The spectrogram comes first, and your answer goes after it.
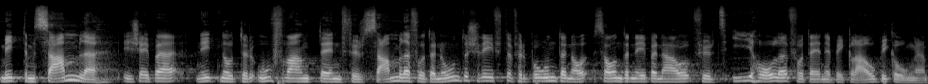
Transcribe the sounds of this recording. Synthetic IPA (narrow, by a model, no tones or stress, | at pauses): mɪt̚ːəmsamləɪʃɛbə | nɪdnʊd̥əɾuːfvant̚d̥ɛnfʏɾsa̰mləfodənʊndəɾʃrɪftəfəɾbʊndənsɔnd̪ənɛbənaʊfʏɾt͡siːɦɔləfodɛnəbeɡ̥la̰ʊbɪɡʊŋə̰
